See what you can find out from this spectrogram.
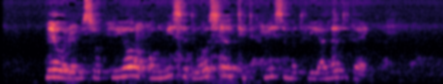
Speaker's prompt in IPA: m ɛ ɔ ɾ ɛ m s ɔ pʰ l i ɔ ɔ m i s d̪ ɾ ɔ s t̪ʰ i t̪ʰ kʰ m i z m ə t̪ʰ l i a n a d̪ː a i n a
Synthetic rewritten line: m ɛ ɔ ɾ ɛ m s ɔ pʰ l i ɔ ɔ m i s d̪ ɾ ɔ s t̪ʰ i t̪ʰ kʰ m i s m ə t̪ʰ l i a n a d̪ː a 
